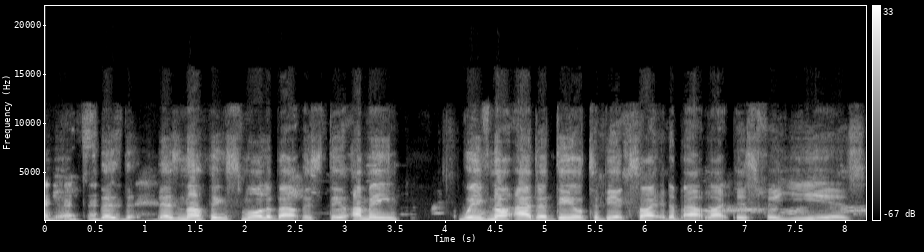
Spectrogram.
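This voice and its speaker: A man with an English accent speaks at a fairly slow pace. His pitch is high, with ordinary variation. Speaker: football fan. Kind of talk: casual chat. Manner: quiet.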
